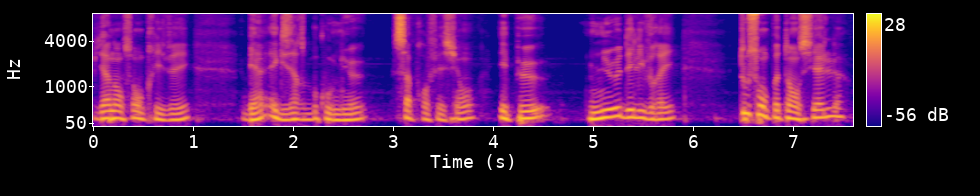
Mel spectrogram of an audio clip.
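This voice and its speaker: Man, 50s, grew up in Africa, guest coach, measured storytelling, mellow tone. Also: medium pitch. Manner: measured storytelling, builds points in lists. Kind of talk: interview answers.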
